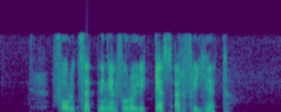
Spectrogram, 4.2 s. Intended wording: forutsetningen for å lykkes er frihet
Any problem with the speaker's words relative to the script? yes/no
no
